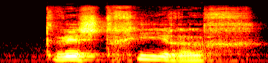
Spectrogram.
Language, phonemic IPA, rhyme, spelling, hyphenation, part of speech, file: Dutch, /ˌtʋɪstˈxiː.rəx/, -iːrəx, twistgierig, twist‧gie‧rig, adjective, Nl-twistgierig.ogg
- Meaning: argumentative, bickersome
